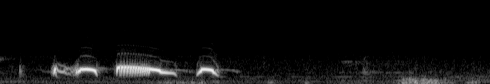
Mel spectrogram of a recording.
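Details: Decoy spotted dove's 'gáy gọi' calling song for training decoys and attracting wild birds: one clear phrase of short arched coo, long lowering coo and short arched coo, then a low rumbling noise.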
